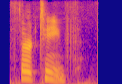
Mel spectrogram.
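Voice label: "thirteenth", American English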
